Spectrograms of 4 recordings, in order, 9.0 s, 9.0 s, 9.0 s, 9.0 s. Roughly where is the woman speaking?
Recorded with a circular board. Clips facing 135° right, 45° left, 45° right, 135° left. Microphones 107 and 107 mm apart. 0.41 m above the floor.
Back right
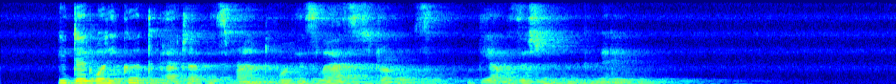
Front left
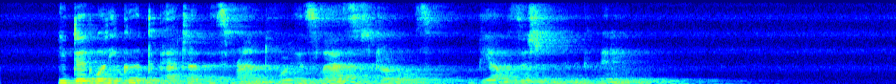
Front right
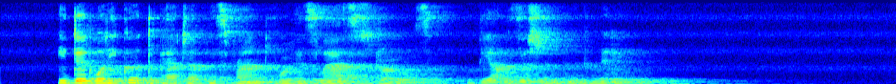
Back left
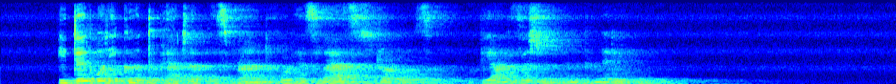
Ahead right.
